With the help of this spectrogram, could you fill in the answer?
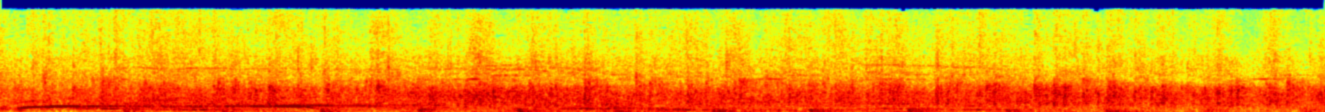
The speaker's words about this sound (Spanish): De verdad vamos a darle un aplauso de verdad.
